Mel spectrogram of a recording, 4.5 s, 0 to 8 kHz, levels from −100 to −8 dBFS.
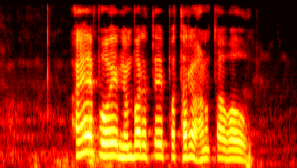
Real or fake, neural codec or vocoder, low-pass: fake; codec, 24 kHz, 3.1 kbps, DualCodec; 7.2 kHz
